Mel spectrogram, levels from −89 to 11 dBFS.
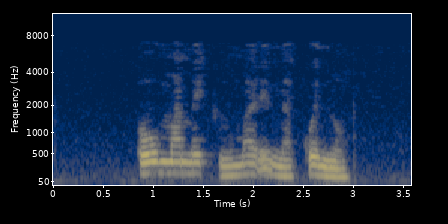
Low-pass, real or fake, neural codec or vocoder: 7.2 kHz; real; none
